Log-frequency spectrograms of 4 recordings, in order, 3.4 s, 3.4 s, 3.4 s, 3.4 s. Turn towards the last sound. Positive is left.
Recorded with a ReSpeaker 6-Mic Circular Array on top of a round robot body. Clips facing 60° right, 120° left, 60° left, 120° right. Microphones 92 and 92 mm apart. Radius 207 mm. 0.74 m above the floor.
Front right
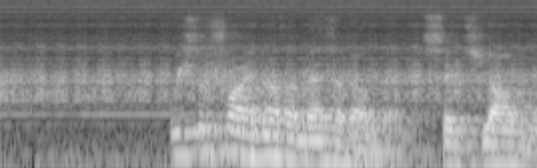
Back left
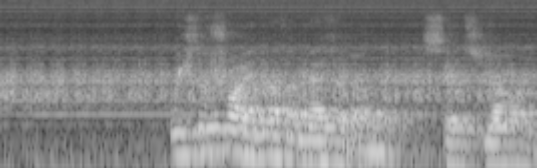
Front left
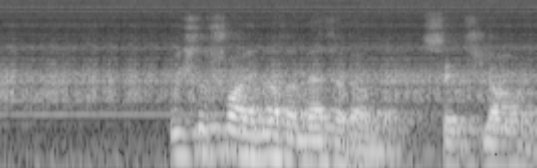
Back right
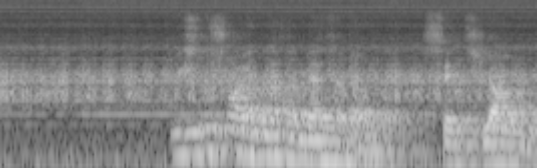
turn(degrees=-40)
